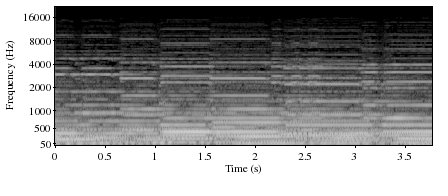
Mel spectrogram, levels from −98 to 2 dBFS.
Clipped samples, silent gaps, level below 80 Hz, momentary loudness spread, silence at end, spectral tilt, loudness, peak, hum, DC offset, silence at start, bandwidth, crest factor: under 0.1%; none; -32 dBFS; 4 LU; 0 s; -7.5 dB/octave; -23 LUFS; -10 dBFS; none; under 0.1%; 0 s; 11.5 kHz; 12 dB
